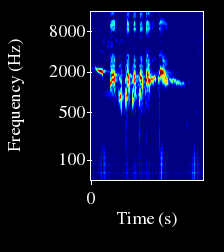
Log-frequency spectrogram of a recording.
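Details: White-rumped shama singing loud: a clear slurred whistle opens, followed by a quick sequence of warbled, bubbling notes and a falling drawn-out whistle to finish.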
